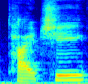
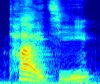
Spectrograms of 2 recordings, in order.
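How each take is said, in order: First: It is said with an American English pronunciation. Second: It is said with a Mandarin Chinese pronunciation. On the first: The speaker calls it wrong. "I'm pronouncing these like an American would" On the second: The speaker calls it right. "The correct pronunciations are actually"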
